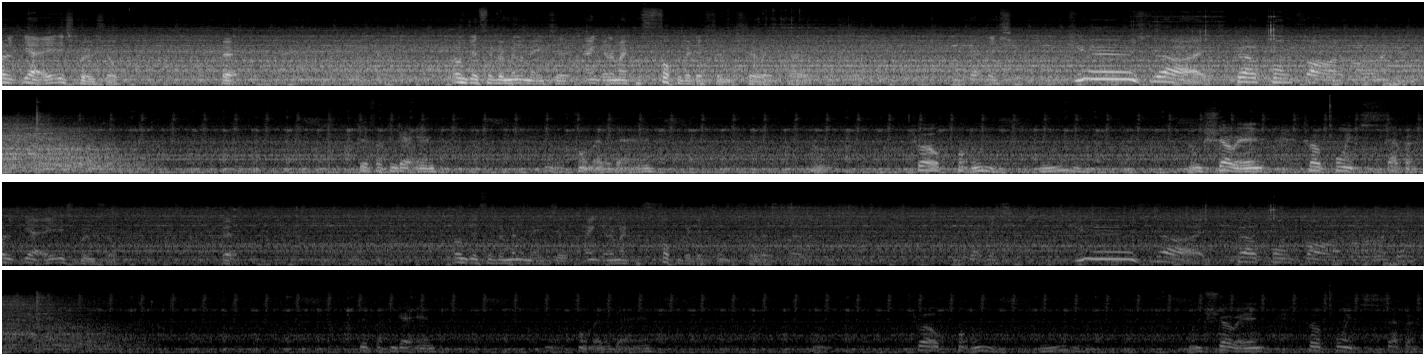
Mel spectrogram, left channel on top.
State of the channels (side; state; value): right; quieter; 17.8 dB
